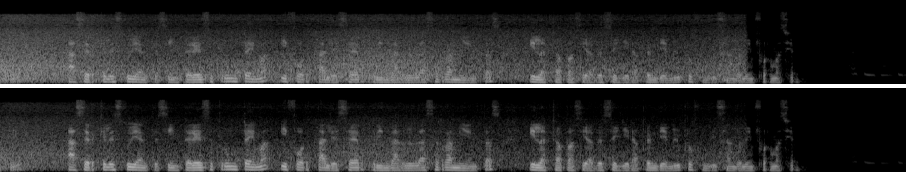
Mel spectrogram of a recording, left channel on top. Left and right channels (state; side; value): normal; both; correlation 0.91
